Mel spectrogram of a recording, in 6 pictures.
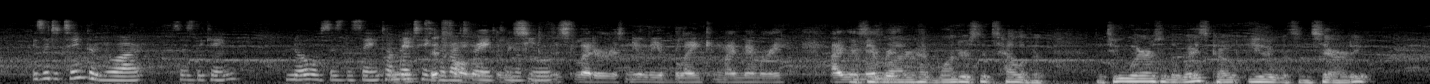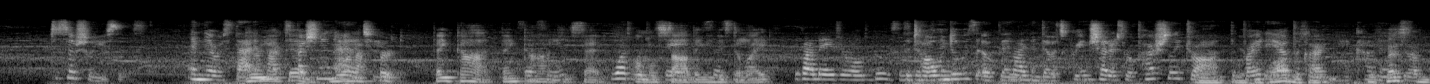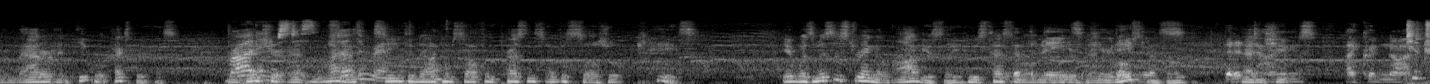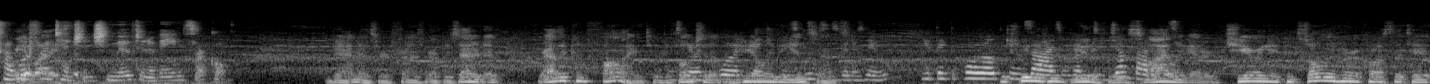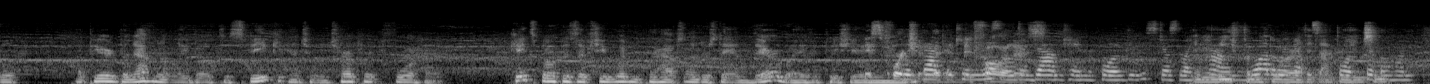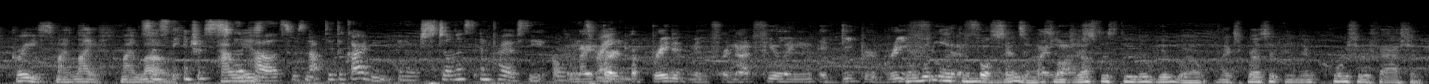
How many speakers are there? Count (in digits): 5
